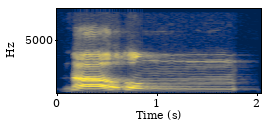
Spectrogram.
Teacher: রকে মোটা করতে হবে কারণ রয়ে জবর আছে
